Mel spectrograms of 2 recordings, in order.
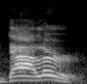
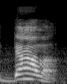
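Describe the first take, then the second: First: The word is said in a standard American accent. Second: The word is said in a Jamaican patois accent. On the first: "They don't say dollar" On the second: "In Jamaica, they say dollar"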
